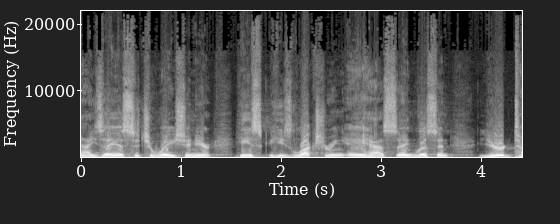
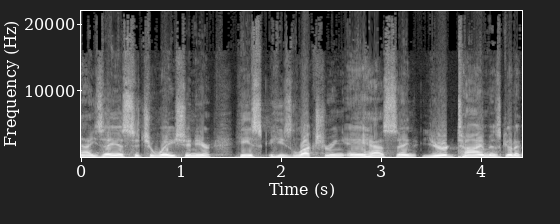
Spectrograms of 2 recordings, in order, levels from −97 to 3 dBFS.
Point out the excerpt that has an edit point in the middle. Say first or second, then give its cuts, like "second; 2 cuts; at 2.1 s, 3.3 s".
second; 1 cut; at 3.3 s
